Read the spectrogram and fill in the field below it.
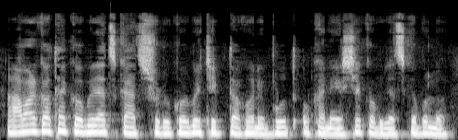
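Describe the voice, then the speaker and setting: A man narrating a first-person story in a lively, exclamatory way. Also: mid-range voice, fairly quick.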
